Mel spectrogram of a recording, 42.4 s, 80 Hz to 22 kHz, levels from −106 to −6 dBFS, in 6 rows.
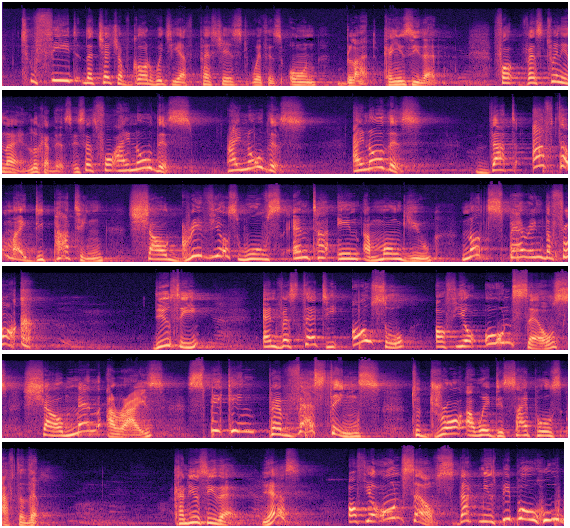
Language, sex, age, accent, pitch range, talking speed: English, male, 50-69, South African, 205-300 Hz, 125 wpm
